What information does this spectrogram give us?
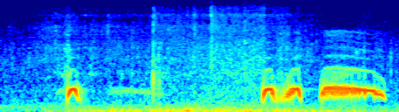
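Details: Young spotted dove on its first outing in the forest during training: a short mellow coo, then a pause with faint background rustle and a click, followed by two quick coos and a longer drawn-out coo.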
